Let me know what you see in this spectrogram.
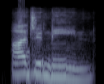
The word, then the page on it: arginine: Indian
